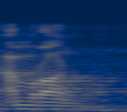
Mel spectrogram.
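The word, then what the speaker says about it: عمرًا: Ketika mansub ada wawunya enggak ada, ganti alif, amron. Paham belum? Amron alifnya apa itu alifnya? Fariqah juga. Fariqah baina Umar wa Amr. Karena amron kalau enggak ada alifnya bacanya Umaron nanti.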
